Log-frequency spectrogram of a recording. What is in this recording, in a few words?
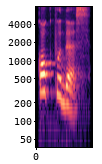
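"кок пыдӧс", Komi, female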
